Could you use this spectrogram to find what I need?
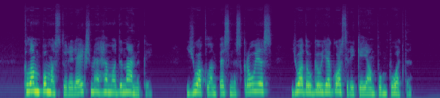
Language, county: Lithuanian, Vilnius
